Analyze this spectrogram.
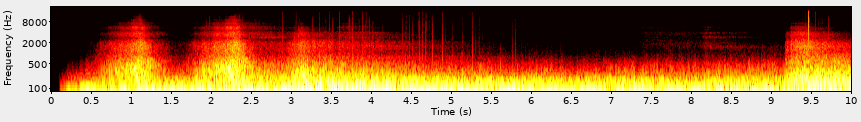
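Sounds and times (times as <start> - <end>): deep steady rumble: 0.2 - 10.0
whoosh: 0.5 - 5.4.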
